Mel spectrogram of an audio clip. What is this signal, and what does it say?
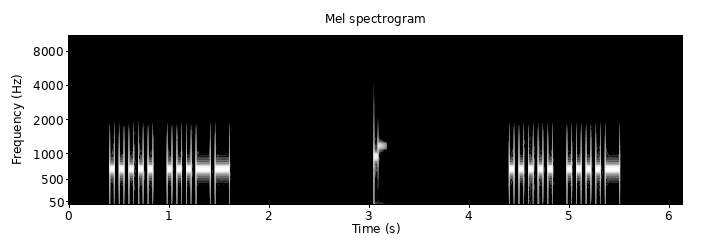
Morse code, heard as a keyed tone, about 25 wpm, 700 Hz. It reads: 5 3 5 4
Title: Numbers - 2-Digit 25wpm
